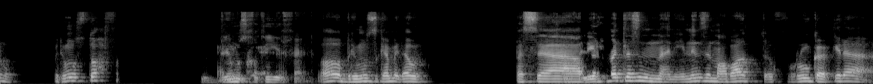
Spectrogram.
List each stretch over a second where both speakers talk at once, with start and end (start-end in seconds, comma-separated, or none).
none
